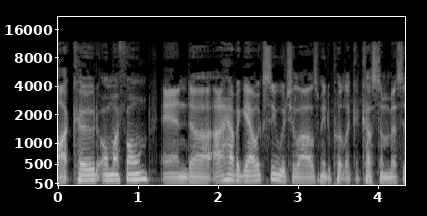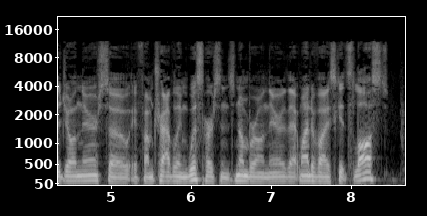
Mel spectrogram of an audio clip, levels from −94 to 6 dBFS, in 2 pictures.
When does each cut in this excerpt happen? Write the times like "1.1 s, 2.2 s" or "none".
1.2 s, 6.1 s, 7.3 s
